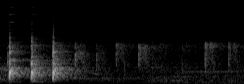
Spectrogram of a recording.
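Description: A quick run of sharp percussion strikes from the Carnatic accompaniment, each with a short ring: three loud strokes in the first half-second, then softer ones about four or five a second, fading away.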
